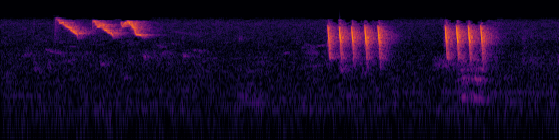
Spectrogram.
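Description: A bar-winged prinia gives three quick, high, downslurred notes, then two tight bursts of rapid, sharp, clicking notes about a second apart.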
